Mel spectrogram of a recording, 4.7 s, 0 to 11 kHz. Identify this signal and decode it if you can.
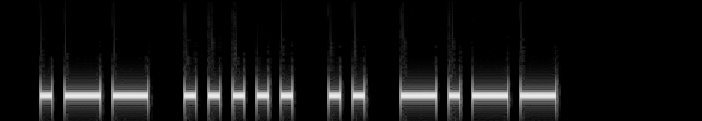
Morse code, heard as a keyed tone, about 15 wpm, 700 Hz. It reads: W5IY
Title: USA Call Signs - 4 Characters - 15wpm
